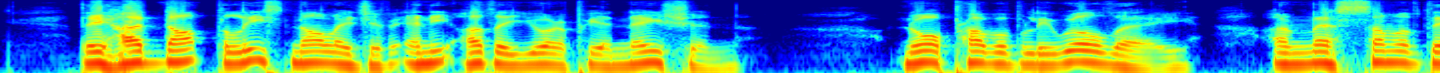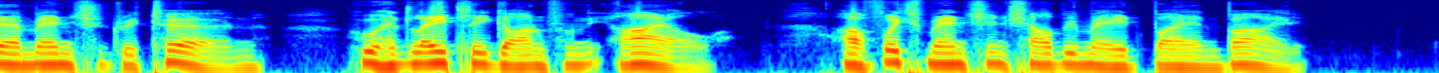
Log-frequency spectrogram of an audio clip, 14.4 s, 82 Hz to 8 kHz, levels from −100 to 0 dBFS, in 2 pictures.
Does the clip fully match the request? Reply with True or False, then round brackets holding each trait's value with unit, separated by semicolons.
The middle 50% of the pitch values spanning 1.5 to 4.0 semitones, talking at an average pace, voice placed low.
False (3.2 semitones; 160 wpm; 145 Hz)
